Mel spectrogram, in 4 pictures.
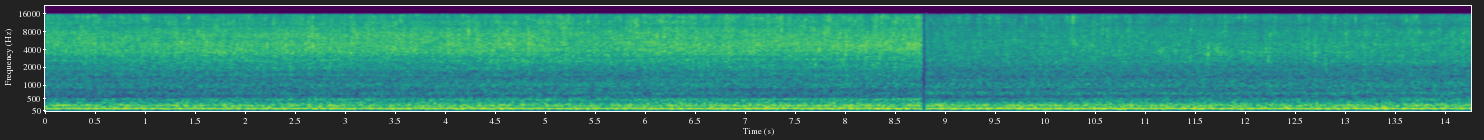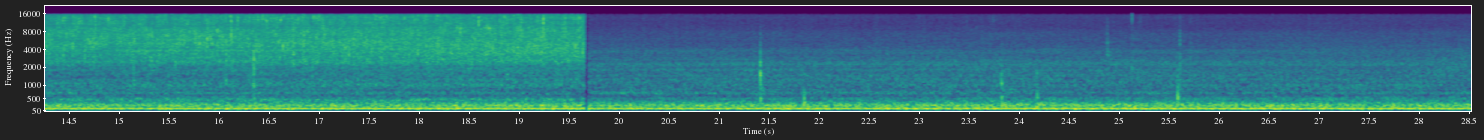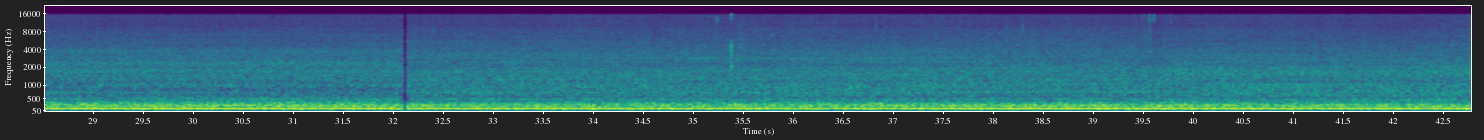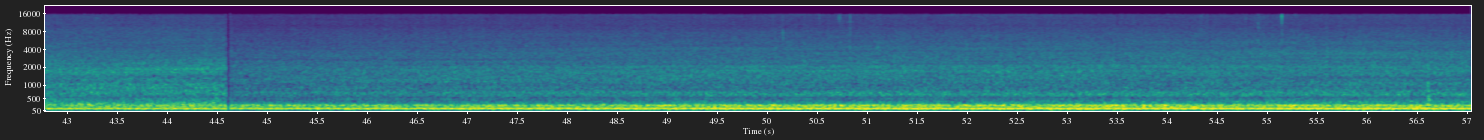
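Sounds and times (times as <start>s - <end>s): soup simmering hiss: 0.0s - 19.7s, 38.7s - 44.6s
vegetables and bacon sizzling: 0.0s - 19.7s.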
